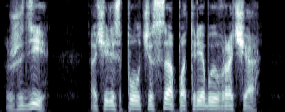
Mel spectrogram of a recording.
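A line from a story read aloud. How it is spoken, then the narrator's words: Whispered. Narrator (Russian): шепнув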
